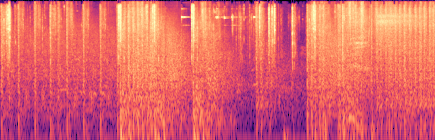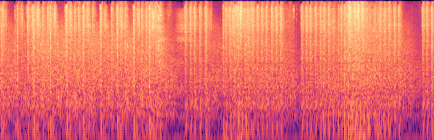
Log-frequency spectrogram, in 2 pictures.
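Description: Dense gunfire in a survival video game, long bursts of rapid automatic shots with brief pauses between volleys, loud and close throughout, with a voice faintly underneath.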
